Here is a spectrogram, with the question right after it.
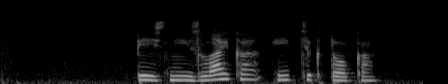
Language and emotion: Russian, neutral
